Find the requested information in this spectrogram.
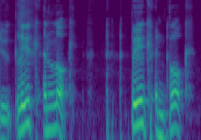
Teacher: are typically pronounced with a goose vowel rather than that of foot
